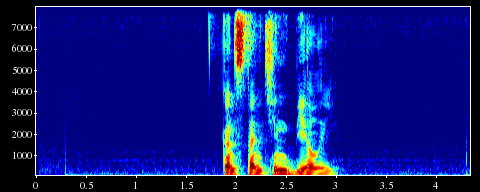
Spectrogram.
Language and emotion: Russian, neutral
